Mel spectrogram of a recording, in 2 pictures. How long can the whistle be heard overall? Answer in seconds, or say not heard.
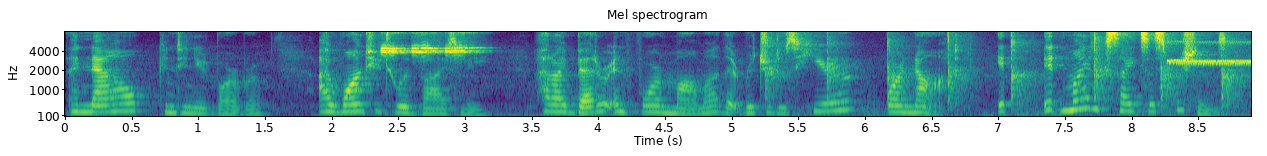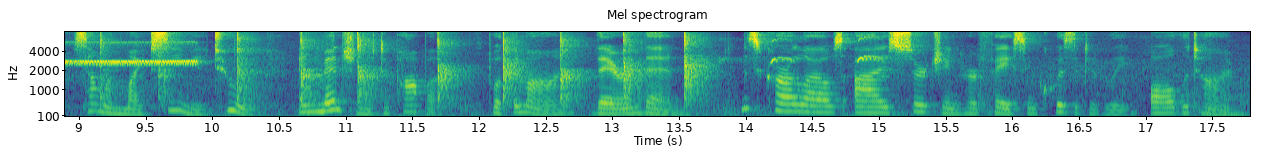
4 s.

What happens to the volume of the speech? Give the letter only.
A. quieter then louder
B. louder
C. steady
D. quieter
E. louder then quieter
C.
